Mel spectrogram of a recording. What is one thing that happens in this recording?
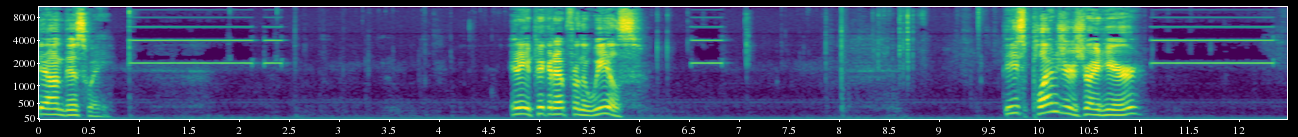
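A multimeter gives a steady high beep.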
